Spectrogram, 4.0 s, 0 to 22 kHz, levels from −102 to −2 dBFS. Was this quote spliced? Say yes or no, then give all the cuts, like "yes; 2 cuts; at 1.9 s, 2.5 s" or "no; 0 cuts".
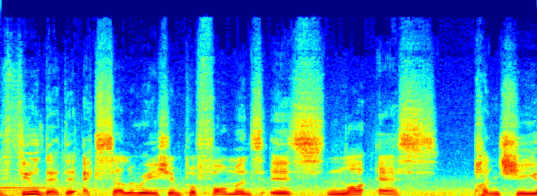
no; 0 cuts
